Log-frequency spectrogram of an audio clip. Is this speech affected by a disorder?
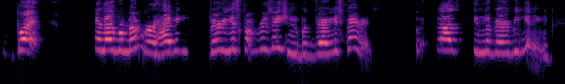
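Yes: cerebral palsy; spastic cerebral palsy.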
